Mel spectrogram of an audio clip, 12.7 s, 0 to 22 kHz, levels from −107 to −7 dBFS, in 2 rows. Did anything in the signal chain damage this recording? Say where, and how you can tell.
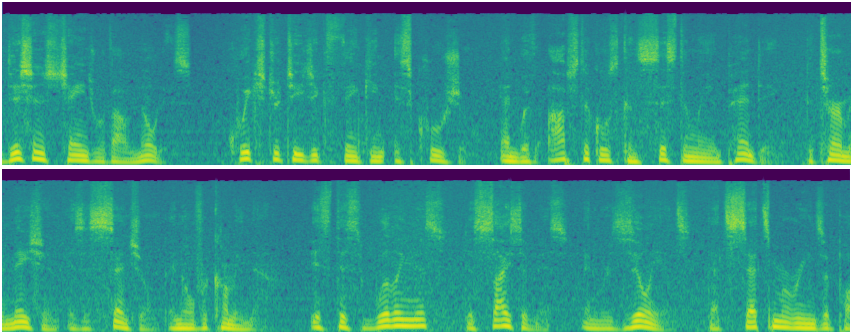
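No, nothing in the signal chain damaged this speech.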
